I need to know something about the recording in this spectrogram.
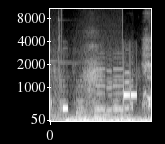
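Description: Background music with two short electronic beeps, a lower one early and a higher one near the end. These fit a motorcycle helmet intercom being switched on or connecting.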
